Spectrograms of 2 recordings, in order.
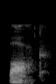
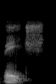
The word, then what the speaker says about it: Bache: But there was also people like Alexander Dallas Bach, or Bache, depending on how you want to pronounce it, who was a great grandson of Benjamin Franklin.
